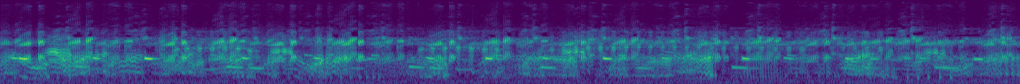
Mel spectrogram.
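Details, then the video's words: Frog chorus of busy croaks and rattles, many callers at once, short upslurred chirps sprinkled through a steady, unbroken din. "FROGS CROAKING"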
